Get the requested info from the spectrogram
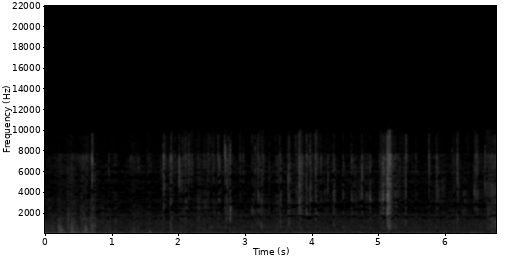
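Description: A hockey card pack wrapper being crinkled and worked open by hand: an irregular run of small crackles and clicks, a pack that is hard to open.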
